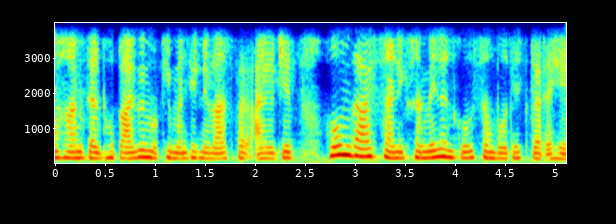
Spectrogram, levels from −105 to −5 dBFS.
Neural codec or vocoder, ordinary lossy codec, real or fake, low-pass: codec, 44.1 kHz, 3.4 kbps, Pupu-Codec; Opus, 32 kbps; fake; 3.6 kHz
